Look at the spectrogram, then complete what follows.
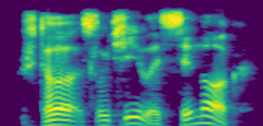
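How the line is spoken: Gentle question. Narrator (Russian): ласково спросил

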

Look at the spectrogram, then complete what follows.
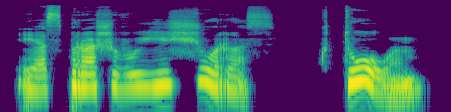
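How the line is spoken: Elf's near growl. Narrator (Russian): Практически зарычал эльф

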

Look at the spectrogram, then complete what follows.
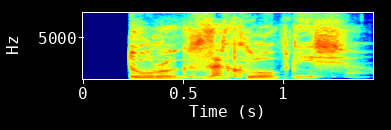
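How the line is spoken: Growling. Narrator (Russian): рыкнул он

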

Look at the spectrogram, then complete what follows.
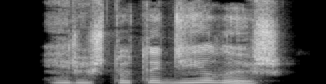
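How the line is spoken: Frightened exclamation. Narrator (Russian): испуганно воскликнула Айлин

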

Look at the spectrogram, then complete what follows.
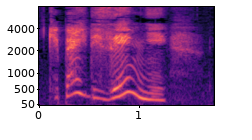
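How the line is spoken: Admiring exclamation. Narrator (Italian): esclamò Mary Poppins, guardando ammirata

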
